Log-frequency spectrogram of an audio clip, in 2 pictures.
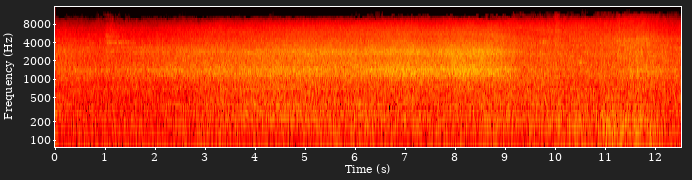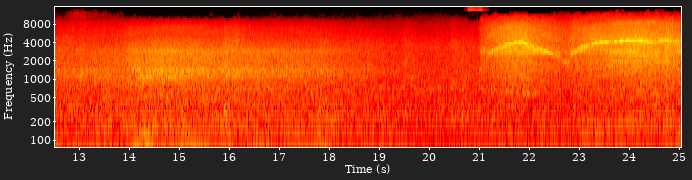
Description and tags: nyc burlcoatbroad ambiance
Outside Burlington Coat Factory on West Broadway in New York City recorded with DS-40 and edited in Wavosaur.
ambiance, field-recording, new-york-city, urban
